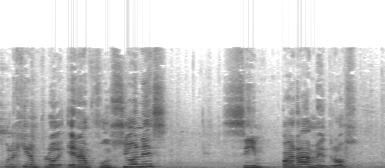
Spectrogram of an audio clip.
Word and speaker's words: parámetro: ¿Cómo se lee con un acento en la R, viejo? Mira, viejo. Parámetro.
